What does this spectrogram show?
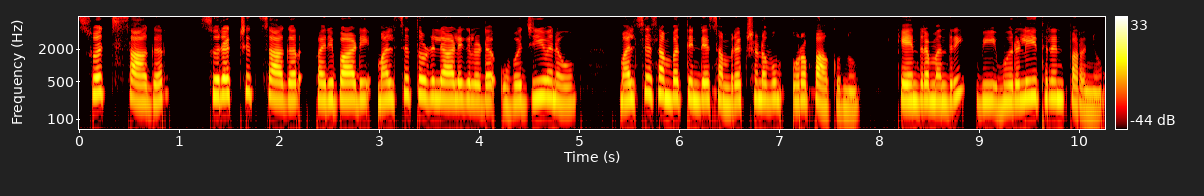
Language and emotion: Malayalam, neutral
